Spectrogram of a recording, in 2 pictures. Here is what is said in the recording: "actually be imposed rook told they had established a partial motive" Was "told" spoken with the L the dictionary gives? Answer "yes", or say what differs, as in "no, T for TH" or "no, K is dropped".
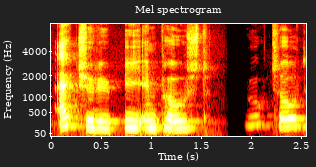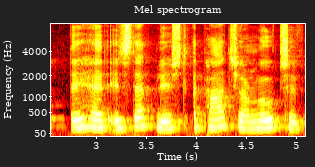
no, L is dropped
